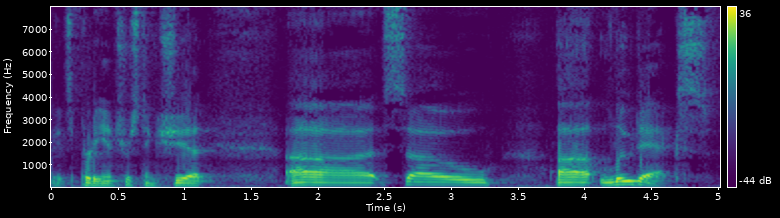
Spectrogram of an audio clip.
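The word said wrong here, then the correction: Iudex: track 9, if I said that right. – It's Udex. – Oh, Udex, excuse me. Udex. – It's Udex. Yeah, it's Latin for judge.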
